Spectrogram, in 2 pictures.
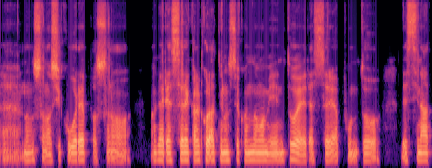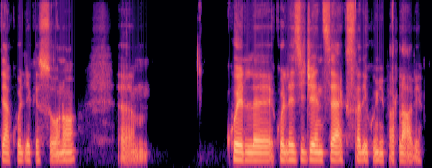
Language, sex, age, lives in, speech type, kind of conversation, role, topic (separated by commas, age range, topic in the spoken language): Italian, male, 20-24, Italy, conversation, advice, advisor, Come posso gestire i litigi con il partner dovuti a differenze su spese e risparmio?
